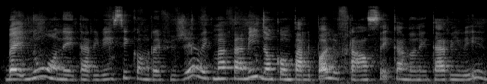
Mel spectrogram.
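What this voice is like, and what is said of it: Strong Latino accent in French. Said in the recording (French): “nous, les, Latinos, on a un accent qui est très fort”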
